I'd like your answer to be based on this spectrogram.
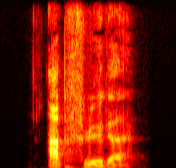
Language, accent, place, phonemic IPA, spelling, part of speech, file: German, Germany, Berlin, /ˈʔapˌflyːɡə/, Abflüge, noun, De-Abflüge.ogg
- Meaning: nominative/accusative/genitive plural of Abflug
